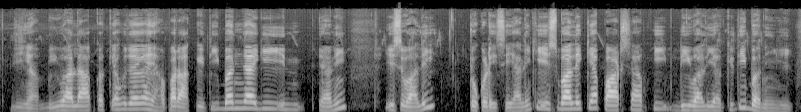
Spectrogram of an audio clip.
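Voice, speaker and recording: A man with a high-pitched voice walks students through an exam-prep reasoning lesson. He talks in a coaxing, repetitive way and keeps checking that the viewers follow along. The sound is dry and close. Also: no echo. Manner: repetitive, coaxing, addresses viewers as dear friends. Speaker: teacher.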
